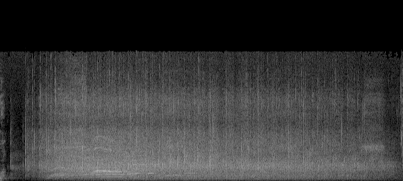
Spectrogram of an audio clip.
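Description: Audience applause in a large auditorium, swelling about a second in and then slowly fading, with a few voices calling out about two seconds in.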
